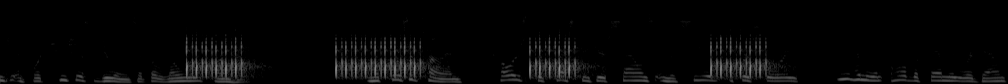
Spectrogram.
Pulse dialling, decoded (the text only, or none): 6 9 5 6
